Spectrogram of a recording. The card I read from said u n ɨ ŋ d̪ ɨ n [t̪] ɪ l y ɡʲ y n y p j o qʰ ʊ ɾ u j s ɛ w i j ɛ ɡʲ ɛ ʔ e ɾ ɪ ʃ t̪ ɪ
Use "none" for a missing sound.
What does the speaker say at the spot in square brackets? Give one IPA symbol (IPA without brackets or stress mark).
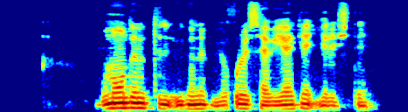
t̪ʰ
